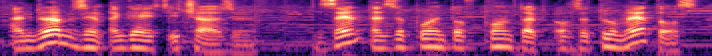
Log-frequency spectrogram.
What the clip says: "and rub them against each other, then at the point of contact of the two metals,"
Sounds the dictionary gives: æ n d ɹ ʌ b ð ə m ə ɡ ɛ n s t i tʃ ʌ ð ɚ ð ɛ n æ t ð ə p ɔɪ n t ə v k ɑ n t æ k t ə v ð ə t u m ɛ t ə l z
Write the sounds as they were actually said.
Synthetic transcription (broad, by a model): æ n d ɹ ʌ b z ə m ə ɡ ɛ n s t i tʃ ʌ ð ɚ ð ɛ n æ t ð ə p ɔɪ n t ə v k ɑ n t æ k t ə v ð ə t u m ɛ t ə l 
